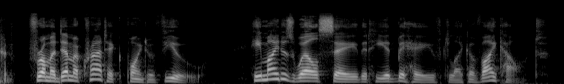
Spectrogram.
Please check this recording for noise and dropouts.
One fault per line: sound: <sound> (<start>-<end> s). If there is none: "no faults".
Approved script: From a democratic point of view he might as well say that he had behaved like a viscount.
no faults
